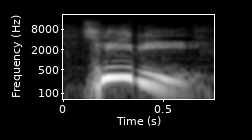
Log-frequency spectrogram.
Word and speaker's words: Thede: Teedee. T-E-E-D-E-E is how you say it. All right. All right. I keep wanting to put the H in there.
